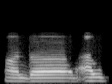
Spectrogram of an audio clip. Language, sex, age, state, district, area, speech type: Nepali, male, 45-60, West Bengal, Kalimpong, rural, conversation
